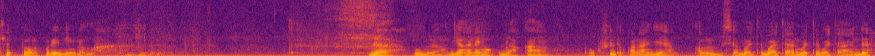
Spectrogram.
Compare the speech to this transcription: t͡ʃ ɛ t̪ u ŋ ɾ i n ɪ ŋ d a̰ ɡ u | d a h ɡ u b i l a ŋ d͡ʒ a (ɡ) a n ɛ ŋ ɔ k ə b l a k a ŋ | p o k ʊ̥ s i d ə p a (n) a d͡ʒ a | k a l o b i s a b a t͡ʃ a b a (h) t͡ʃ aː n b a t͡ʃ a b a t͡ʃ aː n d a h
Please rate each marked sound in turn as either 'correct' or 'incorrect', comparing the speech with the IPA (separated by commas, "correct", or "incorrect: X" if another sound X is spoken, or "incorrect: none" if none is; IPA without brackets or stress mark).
incorrect: ŋ, correct, incorrect: none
